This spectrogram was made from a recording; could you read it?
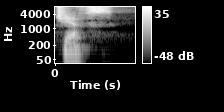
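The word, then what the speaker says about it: GIF: I'm sad to hear he died, but also he said that it's pronounced GIFs. He, the creator, said it's pronounced GIFs, which is crazy. – Like Jeff? – Like Jeff. Yeah, J. Like a J. Silent G, as he said.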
